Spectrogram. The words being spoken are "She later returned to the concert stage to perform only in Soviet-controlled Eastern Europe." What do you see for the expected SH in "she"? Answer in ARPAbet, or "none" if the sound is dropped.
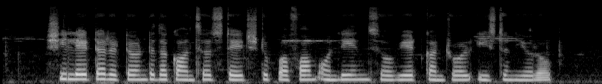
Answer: SH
